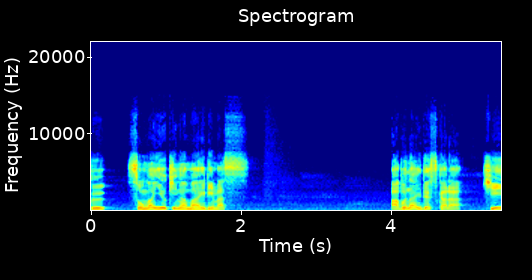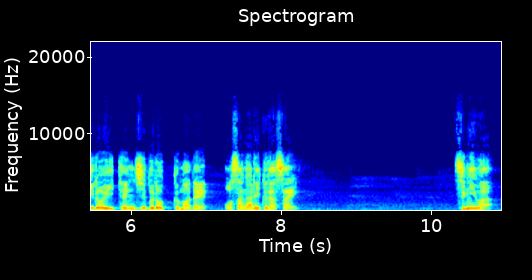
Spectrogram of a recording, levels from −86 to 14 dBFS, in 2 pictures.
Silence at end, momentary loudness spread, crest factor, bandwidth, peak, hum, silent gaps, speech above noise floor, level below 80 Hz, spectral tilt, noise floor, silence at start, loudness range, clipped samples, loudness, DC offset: 0.15 s; 7 LU; 18 dB; 12.5 kHz; 0 dBFS; none; none; 39 dB; -64 dBFS; -2.5 dB/octave; -56 dBFS; 0 s; 6 LU; under 0.1%; -17 LUFS; under 0.1%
